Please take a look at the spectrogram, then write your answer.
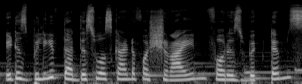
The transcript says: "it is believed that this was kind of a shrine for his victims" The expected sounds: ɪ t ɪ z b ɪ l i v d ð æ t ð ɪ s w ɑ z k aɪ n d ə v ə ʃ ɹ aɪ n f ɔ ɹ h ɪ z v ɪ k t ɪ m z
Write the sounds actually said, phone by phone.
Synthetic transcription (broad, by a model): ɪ t ɪ z b ɪ l i v d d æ t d ɪ s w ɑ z k aɪ n d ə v ə ʃ ɹ aɪ n f ɔ ɹ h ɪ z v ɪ k t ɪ m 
